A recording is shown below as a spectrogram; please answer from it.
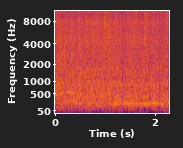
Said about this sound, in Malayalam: പിന്നെ പെട്ടെന്നൊരു മഴ അങ്ങ് പെയ്തു.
